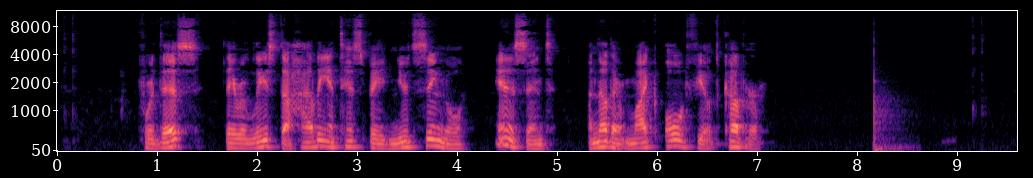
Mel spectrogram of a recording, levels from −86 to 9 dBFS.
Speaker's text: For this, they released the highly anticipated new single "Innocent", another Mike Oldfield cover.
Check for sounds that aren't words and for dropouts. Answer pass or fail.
fail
